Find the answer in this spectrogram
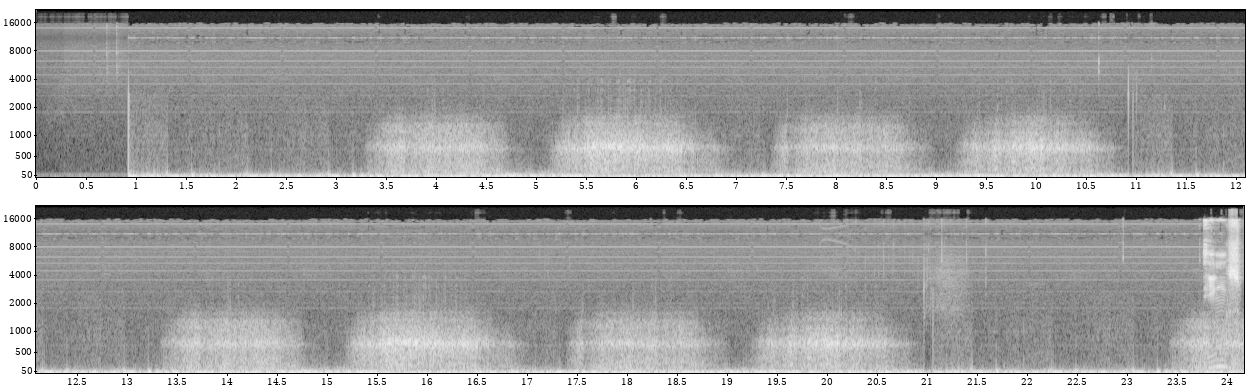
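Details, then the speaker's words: Loud, harsh, tube-like breath sounds heard over the neck, larynx and trachea just above the sternal notch, inspiration and expiration about equal with pauses between: normal tracheal breath sound. "o som traqueal como própria nome diz reflete sons gerados ao nível da traqueia e eles são percebidos na região cervical sobre a laringe sobre A traqueia e logo acima da fúrcula external"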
